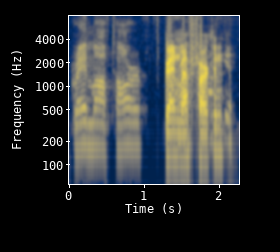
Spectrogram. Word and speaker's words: Grand Moff Tarkin: Grand Moff Tarkin.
